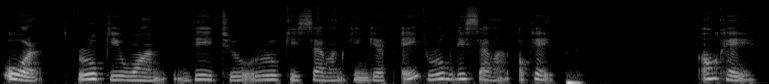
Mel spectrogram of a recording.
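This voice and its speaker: A woman in her thirties with an Armenian accent thinks aloud slowly in halting English while solving chess puzzles on a live stream. Her mid-range voice is warm, with some vocal fry.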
